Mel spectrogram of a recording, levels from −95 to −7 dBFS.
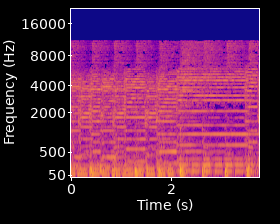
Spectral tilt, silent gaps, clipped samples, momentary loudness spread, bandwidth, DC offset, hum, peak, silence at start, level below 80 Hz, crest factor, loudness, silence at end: -3 dB/octave; none; under 0.1%; 2 LU; 11.5 kHz; under 0.1%; none; -12 dBFS; 0 s; -40 dBFS; 18 dB; -28 LUFS; 0 s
